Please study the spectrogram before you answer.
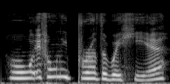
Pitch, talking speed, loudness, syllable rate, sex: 270 Hz, 210 wpm, -16 LUFS, 6.7 syllables/s, female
